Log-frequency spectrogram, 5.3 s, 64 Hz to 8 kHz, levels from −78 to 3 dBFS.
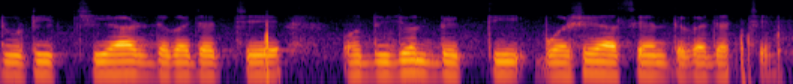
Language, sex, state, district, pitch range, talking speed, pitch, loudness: Bengali, male, Assam, Hailakandi, 115-120 Hz, 125 wpm, 115 Hz, -21 LUFS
